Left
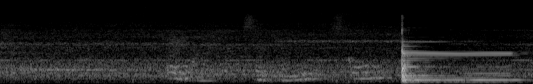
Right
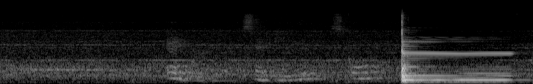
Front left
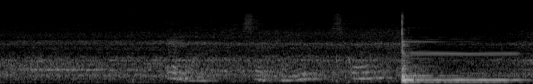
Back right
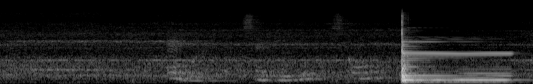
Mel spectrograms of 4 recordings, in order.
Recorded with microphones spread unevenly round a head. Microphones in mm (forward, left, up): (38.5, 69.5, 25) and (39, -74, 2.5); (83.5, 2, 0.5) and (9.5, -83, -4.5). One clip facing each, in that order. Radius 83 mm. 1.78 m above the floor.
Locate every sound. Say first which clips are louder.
1.7 s a woman speaking: right 2 dB, front left 1 dB; 15° right, 8 m
4.0 s a piano: right 7 dB, back right 11 dB; 160° right, 0.6 m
